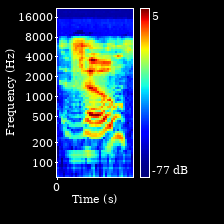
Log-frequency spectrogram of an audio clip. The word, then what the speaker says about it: though: we have the word though the gh here is silent so instead of saying it's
